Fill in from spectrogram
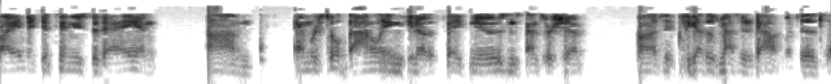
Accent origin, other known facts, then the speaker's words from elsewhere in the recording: Northeast, United States; I mean, I'm 45 years old, and I grew up in the Northeast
